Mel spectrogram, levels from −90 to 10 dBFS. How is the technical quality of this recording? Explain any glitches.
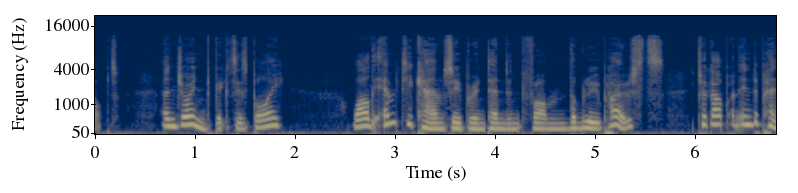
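There is one glitch in the speech: a brief skip at about 2.74 to 2.78 s. This is an overlap between stream segments. Two roughly 6 s segments claimed the same time span, so the player discarded about 37 ms of sound that was never actually duplicated, leaving a sudden jump in the waveform.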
